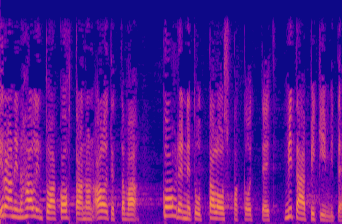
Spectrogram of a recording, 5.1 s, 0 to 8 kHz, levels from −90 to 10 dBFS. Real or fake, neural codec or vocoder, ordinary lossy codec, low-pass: real; none; none; 7.2 kHz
